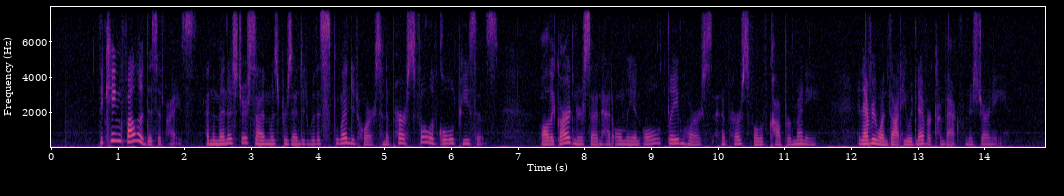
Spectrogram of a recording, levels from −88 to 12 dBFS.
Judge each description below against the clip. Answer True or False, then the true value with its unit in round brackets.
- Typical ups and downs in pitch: True (3.8 semitones)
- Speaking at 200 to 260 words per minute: True (205 wpm)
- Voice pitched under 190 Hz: False (200 Hz)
